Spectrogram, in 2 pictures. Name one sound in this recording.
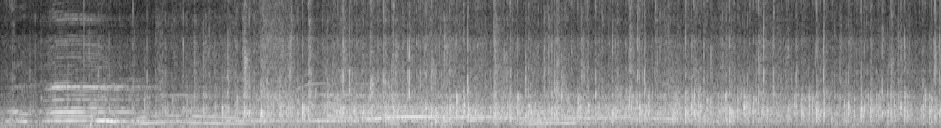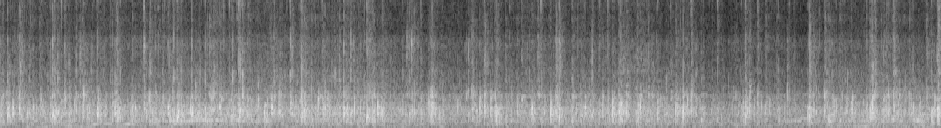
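An audience applauds loudly outdoors.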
